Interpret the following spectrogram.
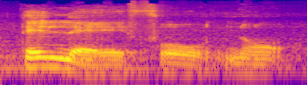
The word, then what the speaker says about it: telefono: Sdrucciole, l'accento cade sulla terzultima sillaba, esempio telefono.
